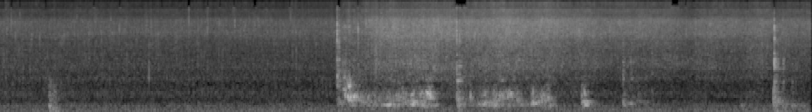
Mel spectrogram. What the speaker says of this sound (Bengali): এখন একটু ভেজে নেব। হলুদ, মরিচ, ধনিয়া আর কিছু দেবো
